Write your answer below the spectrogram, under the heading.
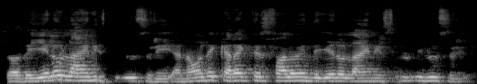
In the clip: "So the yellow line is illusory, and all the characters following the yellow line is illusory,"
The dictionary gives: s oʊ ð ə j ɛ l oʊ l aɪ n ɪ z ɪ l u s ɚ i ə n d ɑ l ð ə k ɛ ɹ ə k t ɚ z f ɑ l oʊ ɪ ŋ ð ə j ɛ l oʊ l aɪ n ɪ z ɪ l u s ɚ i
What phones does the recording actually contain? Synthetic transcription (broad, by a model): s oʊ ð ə j ɛ l oʊ l aɪ n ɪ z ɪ l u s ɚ i ə n d ɑ l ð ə k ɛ ɹ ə k t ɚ s f ɑ l oʊ ɪ ŋ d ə j ɛ l oʊ l aɪ n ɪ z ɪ l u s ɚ i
